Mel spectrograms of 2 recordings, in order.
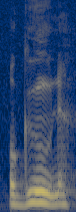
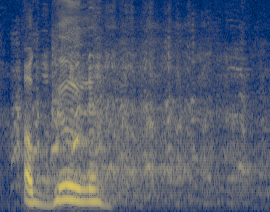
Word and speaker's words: Ogun: the word ogen or or the actual correct pronunciation ogoon please don't call me that a goon and harry i'm site tracking again when i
